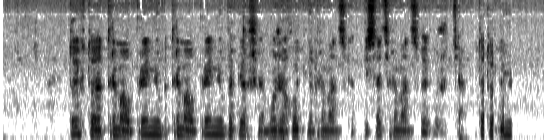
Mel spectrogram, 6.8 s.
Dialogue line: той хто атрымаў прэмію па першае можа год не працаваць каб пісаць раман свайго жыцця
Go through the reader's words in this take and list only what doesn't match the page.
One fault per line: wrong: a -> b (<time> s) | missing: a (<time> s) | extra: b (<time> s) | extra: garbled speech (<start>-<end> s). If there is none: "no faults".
extra: атрымаў прэмію (2.1 s)
wrong: працаваць -> раман (4.0 s)
extra: garbled speech (5.9-6.4 s)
